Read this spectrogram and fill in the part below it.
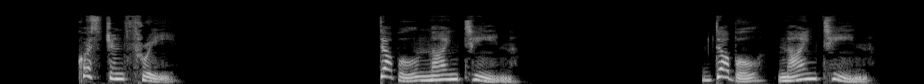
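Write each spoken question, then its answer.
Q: Double 19.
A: 38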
